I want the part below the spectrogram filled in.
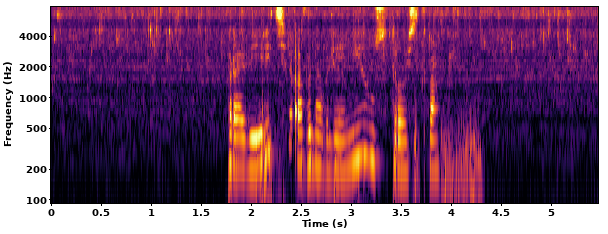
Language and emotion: Russian, neutral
